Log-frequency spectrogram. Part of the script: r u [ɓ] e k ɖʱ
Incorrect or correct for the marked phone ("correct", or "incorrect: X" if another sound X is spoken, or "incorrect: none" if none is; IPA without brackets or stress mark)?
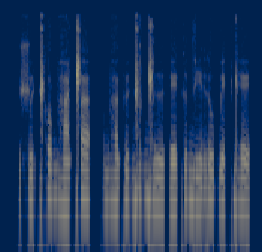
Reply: correct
